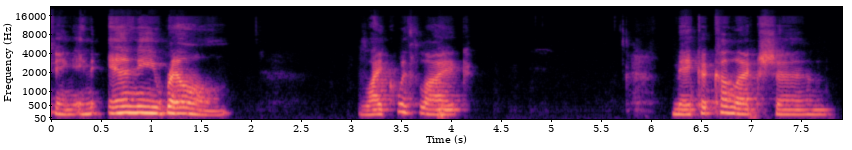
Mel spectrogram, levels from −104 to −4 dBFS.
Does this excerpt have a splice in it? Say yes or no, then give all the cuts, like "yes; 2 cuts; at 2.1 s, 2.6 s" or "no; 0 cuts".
no; 0 cuts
